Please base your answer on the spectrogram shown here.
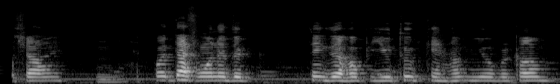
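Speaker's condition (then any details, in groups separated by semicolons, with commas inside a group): Cerebral palsy; with developmental delay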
